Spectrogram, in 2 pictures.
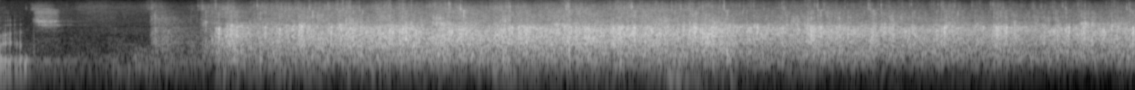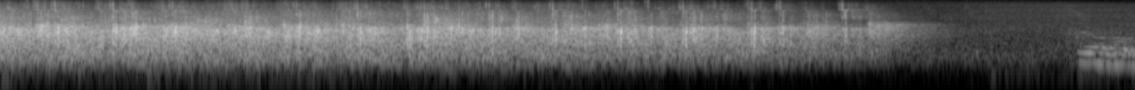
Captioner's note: applause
